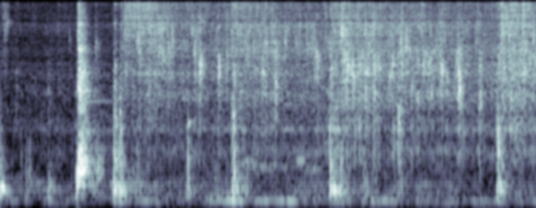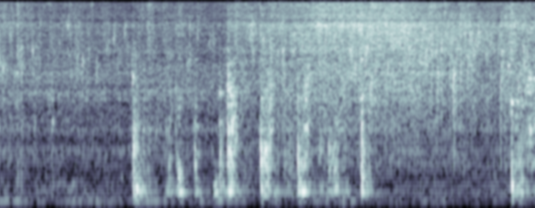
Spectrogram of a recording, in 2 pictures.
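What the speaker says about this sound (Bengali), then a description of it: "আলুগুলোকে লাল লাল করে ভেজে নেব।" Potatoes and plantains frying in oil in a pan for Bengali shukto, a steady sizzling hiss that grows louder and fuller toward the end, broken by sharp clatters and scrapes of stirring.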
